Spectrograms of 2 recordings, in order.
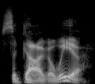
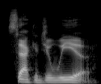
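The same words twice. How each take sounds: First: The middle consonant is a hard g sound. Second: The middle consonant is a soft j sound. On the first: The name means bird woman. "the Hidatsa do not have any J sounds in their language. So it came out sounding like" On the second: The name means boat launcher. "her name is indeed pronounced Sacagawea, just like I'm saying"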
